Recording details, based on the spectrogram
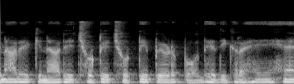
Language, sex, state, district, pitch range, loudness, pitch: Hindi, male, Punjab, Kapurthala, 105-110 Hz, -14 LUFS, 110 Hz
